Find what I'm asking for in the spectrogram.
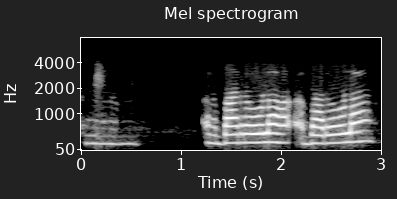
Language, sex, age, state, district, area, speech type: Sanskrit, female, 18-30, Kerala, Thrissur, rural, conversation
